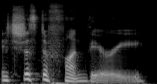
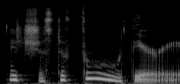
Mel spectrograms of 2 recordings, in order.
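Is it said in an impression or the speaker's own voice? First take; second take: own voice; impression. First: It is said in the speaker's normal voice. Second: It imitates the guy from Game Theory.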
